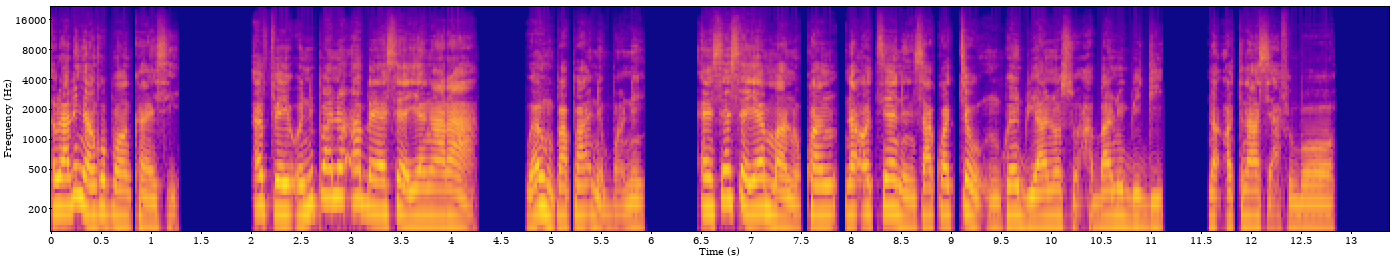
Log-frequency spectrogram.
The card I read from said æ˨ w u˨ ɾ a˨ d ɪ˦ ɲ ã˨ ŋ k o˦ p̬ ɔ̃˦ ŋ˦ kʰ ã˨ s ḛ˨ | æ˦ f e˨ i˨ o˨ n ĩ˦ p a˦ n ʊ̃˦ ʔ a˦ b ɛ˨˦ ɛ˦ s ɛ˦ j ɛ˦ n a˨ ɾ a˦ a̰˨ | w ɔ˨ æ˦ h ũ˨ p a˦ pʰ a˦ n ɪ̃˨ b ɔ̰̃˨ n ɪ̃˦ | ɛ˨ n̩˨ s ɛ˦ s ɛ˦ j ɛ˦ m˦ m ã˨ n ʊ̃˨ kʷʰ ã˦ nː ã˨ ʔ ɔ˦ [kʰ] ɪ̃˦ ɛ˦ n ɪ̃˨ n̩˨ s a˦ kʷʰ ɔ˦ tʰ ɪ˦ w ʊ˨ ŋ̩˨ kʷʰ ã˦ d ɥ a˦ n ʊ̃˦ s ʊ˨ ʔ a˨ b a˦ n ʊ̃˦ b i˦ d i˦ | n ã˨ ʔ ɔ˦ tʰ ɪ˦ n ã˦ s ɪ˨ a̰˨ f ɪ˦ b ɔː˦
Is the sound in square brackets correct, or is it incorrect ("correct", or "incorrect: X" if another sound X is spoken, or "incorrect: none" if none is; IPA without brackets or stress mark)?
incorrect: tʰ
